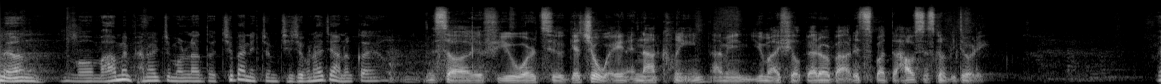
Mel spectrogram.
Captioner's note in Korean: 청중 웃음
